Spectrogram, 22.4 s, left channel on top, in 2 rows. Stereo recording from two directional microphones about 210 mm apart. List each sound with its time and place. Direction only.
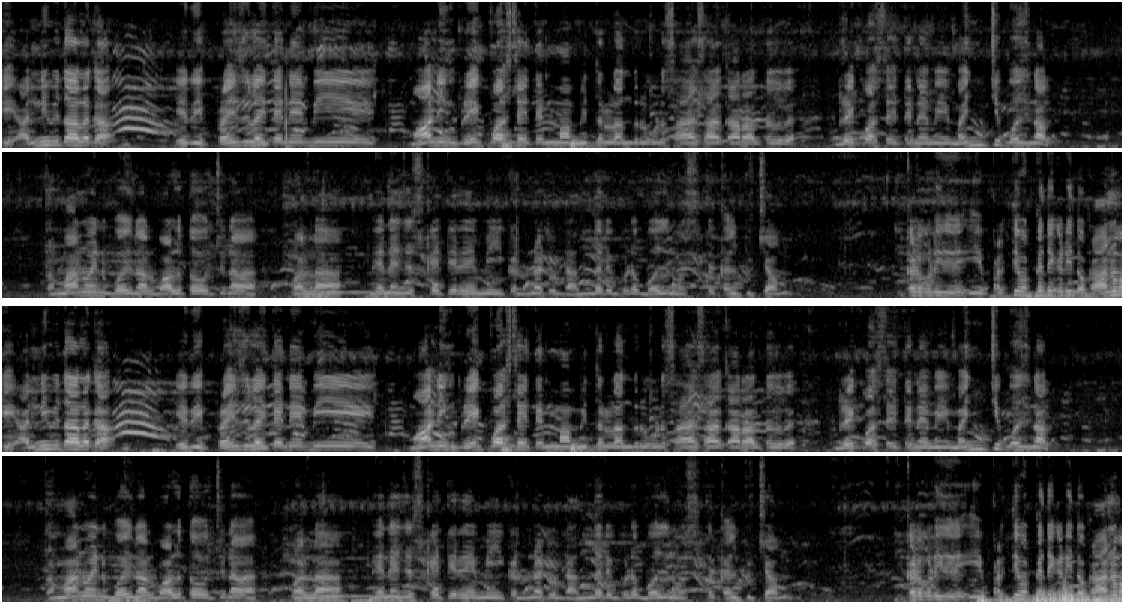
0.0 s speech: centre (ahead or behind)
1.1 s a sound: 35° right (ahead or behind)
1.7 s speech: centre (ahead or behind)
11.6 s speech: 5° right (ahead or behind)
20.2 s speech: 5° right (ahead or behind)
